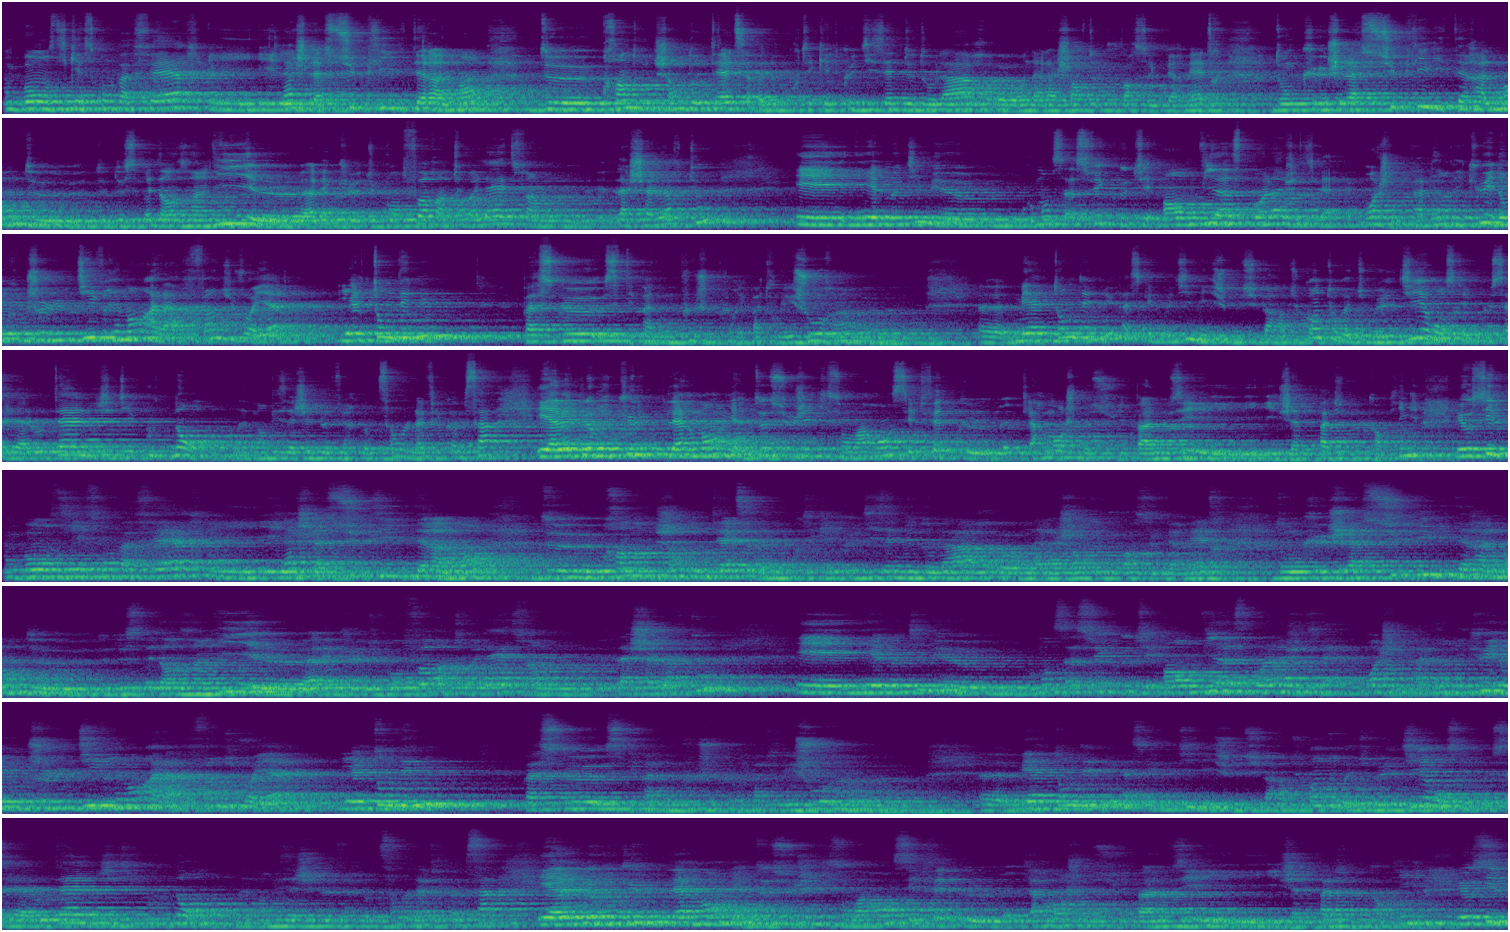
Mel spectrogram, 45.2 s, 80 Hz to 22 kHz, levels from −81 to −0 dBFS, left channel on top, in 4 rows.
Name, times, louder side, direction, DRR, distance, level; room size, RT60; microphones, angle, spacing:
voice 1, 0.0-16.9 17.2-24.7 25.1-25.9 26.5-45.1, left 1 dB, 80° left, 2 dB, 0.3 m, -27 dB
3.7 x 2.5 x 2.3 m, 2.5 s
head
